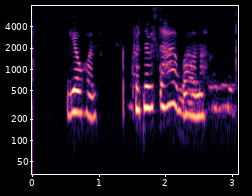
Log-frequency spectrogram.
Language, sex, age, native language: Icelandic, female, 10, Icelandic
